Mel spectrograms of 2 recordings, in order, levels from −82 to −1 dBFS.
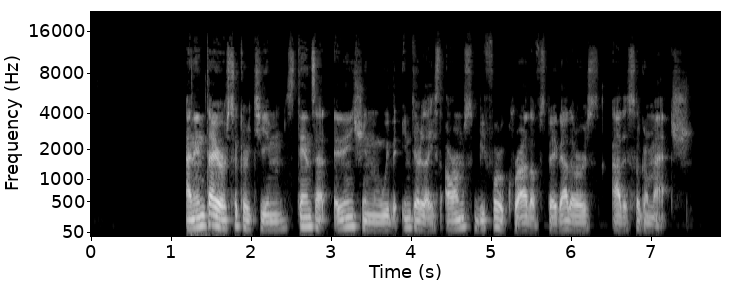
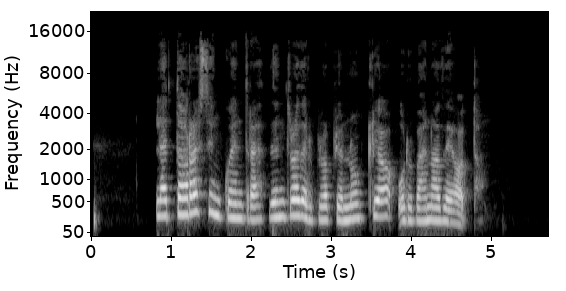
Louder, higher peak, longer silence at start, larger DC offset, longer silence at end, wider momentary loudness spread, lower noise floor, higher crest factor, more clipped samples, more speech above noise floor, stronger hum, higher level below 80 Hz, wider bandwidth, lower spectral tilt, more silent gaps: second, -25 LUFS vs -19 LUFS; about the same, -4 dBFS vs -4 dBFS; first, 1.2 s vs 0.05 s; neither; second, 0.4 s vs 0.85 s; first, 12 LU vs 7 LU; first, under -90 dBFS vs -79 dBFS; first, 22 dB vs 16 dB; neither; first, over 66 dB vs 61 dB; neither; about the same, -66 dBFS vs -64 dBFS; about the same, 15 kHz vs 14.5 kHz; about the same, -5 dB/octave vs -5.5 dB/octave; neither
